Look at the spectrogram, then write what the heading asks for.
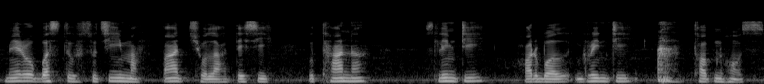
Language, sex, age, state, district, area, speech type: Nepali, male, 18-30, West Bengal, Kalimpong, rural, read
